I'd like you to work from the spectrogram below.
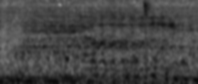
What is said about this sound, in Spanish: Al estar tomando agua, el caballo empezó a relinchar muy nervioso, avisándoles de algo.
